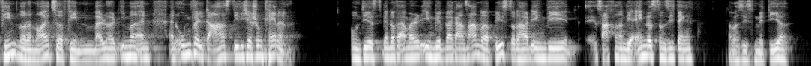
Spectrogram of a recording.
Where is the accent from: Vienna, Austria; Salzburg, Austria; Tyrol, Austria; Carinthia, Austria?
Vienna, Austria; einen Teil meiner Schulkarriere war ich in Wien, einen Teil meiner Schulkarriere war ich am Land draußen. Zu dem Zeitpunkt mit 16 war ich wieder in Wien.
